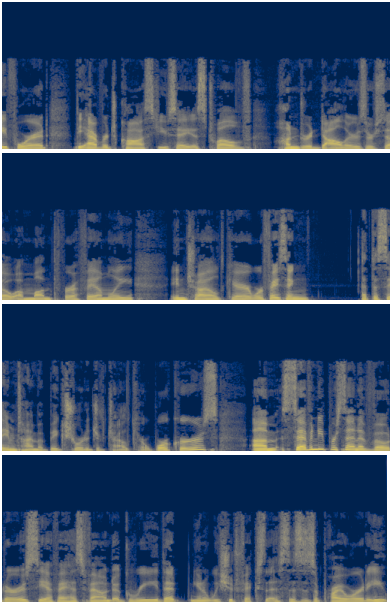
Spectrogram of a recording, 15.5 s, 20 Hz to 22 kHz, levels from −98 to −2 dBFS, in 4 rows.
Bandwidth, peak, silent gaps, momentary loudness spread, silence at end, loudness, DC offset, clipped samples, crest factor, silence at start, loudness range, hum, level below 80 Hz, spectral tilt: 14 kHz; -4 dBFS; none; 10 LU; 0 s; -24 LUFS; under 0.1%; under 0.1%; 20 dB; 0 s; 5 LU; none; -68 dBFS; -5.5 dB/octave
